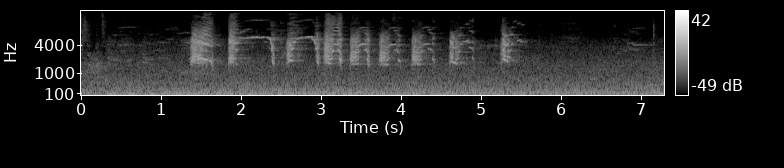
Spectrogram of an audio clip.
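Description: A bird calling in a quick series of about a dozen short, high calls, starting a little over a second in and ending about a second and a half before the end, over steady low outdoor background noise.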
